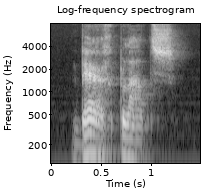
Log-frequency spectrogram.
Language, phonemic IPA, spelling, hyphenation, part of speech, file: Dutch, /ˈbɛrx.plaːts/, bergplaats, berg‧plaats, noun, Nl-bergplaats.ogg
- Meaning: storage location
